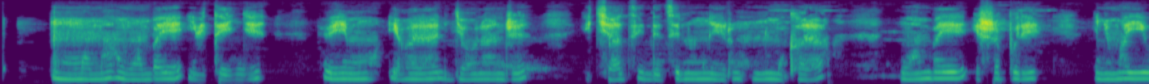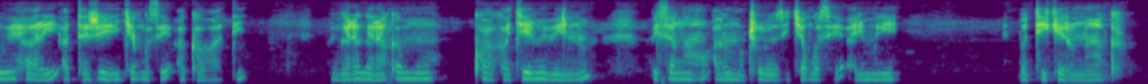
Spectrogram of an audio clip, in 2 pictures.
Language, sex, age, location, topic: Kinyarwanda, female, 18-24, Kigali, health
